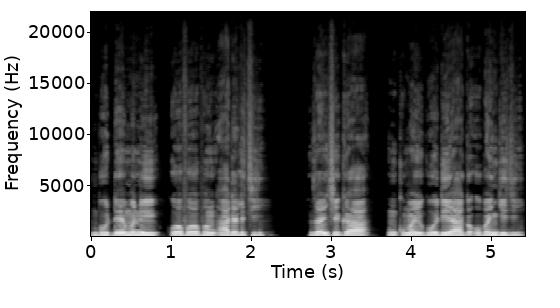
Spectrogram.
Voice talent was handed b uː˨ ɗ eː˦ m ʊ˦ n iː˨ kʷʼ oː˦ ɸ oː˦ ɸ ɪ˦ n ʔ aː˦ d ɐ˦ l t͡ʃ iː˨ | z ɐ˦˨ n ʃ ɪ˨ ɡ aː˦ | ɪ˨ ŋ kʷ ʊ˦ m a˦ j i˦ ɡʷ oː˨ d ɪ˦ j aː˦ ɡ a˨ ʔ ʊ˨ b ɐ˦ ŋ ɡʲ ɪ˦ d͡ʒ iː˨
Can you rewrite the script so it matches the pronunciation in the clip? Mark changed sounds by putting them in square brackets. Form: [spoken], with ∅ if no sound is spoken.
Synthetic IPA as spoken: b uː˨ ɗ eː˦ m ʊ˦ n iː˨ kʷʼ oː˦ ɸ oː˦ ɸ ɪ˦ [ŋ] ʔ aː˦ d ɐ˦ l t͡ʃ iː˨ | z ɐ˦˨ n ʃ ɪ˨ ɡ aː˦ | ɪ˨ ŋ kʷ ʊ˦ m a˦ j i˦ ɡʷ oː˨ d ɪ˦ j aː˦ ɡ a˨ ʔ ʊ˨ b ɐ˦ ŋ ɡʲ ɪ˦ d͡ʒ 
